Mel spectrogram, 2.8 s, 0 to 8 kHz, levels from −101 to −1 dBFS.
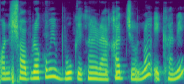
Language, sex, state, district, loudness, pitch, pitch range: Bengali, female, West Bengal, Dakshin Dinajpur, -15 LUFS, 205 Hz, 195-225 Hz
